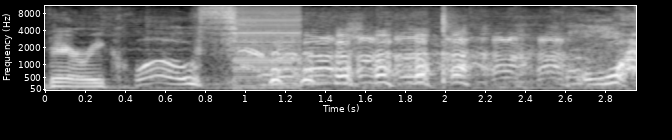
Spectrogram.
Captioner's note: laughing; buzzer ringing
